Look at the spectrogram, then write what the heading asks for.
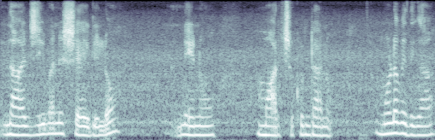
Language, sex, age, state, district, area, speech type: Telugu, female, 45-60, Andhra Pradesh, Kurnool, rural, spontaneous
